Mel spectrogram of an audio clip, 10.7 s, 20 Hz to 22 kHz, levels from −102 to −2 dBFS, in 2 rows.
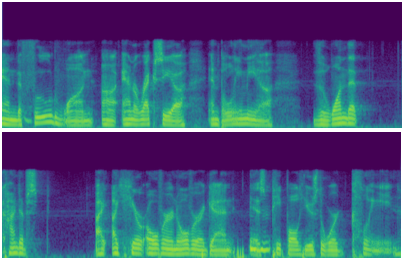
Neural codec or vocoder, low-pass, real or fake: none; 7.2 kHz; real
